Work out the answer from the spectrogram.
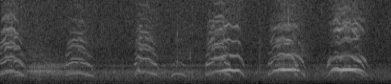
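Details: Unseen African penguin chicks in a shaded, densely vegetated nest against a penguin protection fence beg for food from an adult with high, arched, rising-and-falling peeps, about seven in four seconds, growing louder.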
